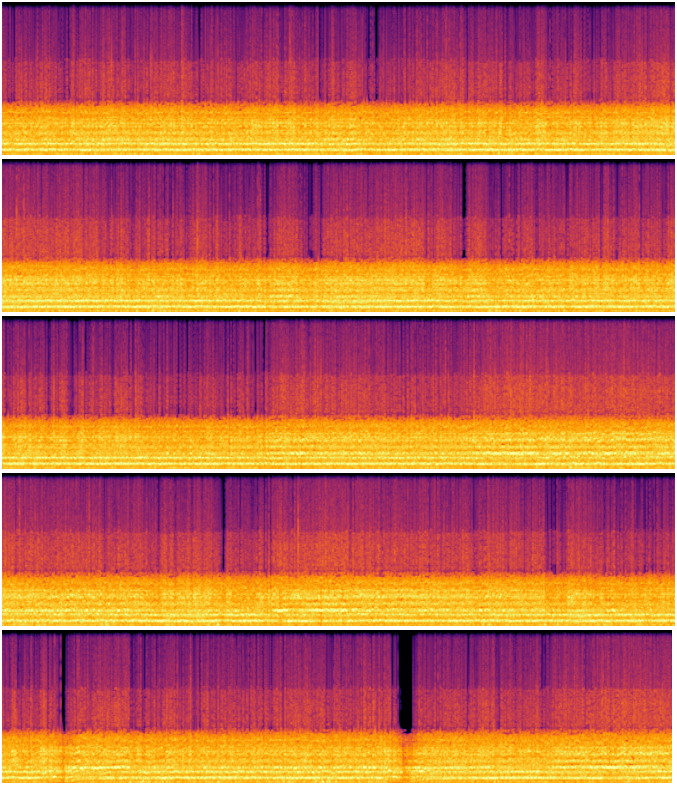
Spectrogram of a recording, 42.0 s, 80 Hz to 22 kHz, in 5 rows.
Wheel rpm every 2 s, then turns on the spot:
230, 230, 230, 230, 230, 230, 230, 230, 230, 230, 230, 220, 220, 230, 220, 230, 230, 200, 230, 190, 220.
none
